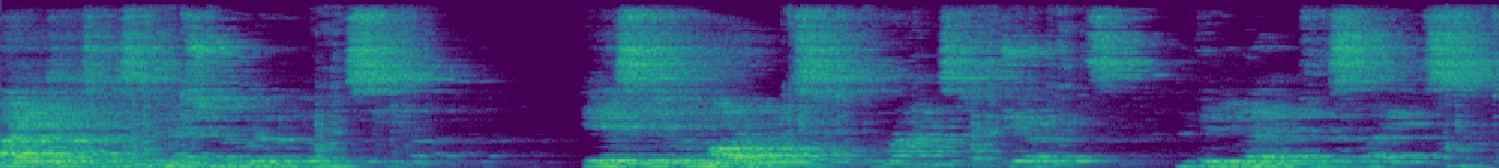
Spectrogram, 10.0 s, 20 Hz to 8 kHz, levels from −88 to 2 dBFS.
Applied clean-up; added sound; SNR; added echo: classical method WPE with log-MMSE.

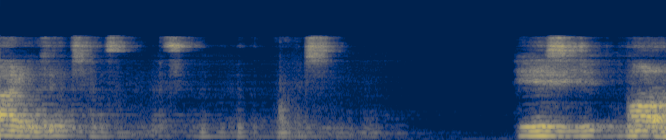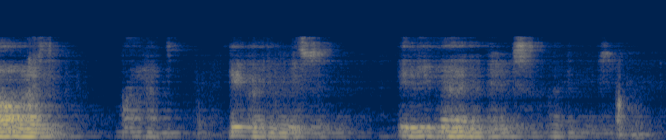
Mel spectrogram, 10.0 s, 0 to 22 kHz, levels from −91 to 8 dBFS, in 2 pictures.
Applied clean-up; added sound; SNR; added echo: neural mask model DeepFilterNet 3.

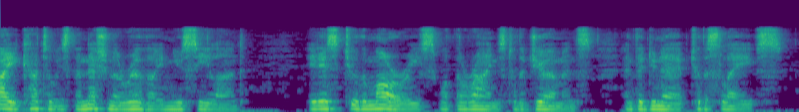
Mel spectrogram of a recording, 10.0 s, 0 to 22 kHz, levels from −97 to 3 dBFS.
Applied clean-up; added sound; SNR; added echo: none; none; none; none.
